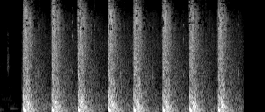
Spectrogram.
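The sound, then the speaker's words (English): Eight gunshots from a sound effect ring out at a steady rhythm. Each is a sharp, loud crack with a short fading tail, and there are no voices. “Big shots fired. Big shots fired.”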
